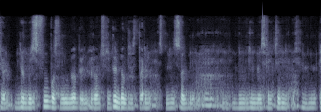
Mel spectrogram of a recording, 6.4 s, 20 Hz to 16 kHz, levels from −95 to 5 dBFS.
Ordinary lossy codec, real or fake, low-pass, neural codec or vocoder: AAC, 48 kbps; fake; 9.9 kHz; autoencoder, 22.05 kHz, a latent of 192 numbers a frame, VITS, trained on one speaker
